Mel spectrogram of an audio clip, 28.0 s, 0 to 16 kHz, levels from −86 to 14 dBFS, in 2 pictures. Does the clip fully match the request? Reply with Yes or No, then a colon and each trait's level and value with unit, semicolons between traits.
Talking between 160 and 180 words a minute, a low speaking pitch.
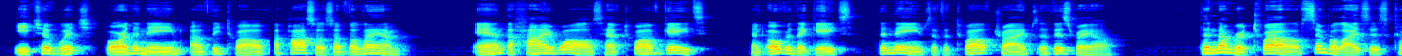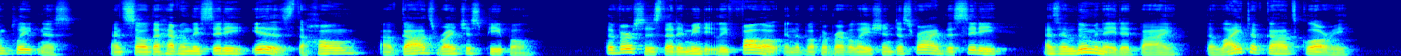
No: average, 150 wpm; low, 125 Hz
